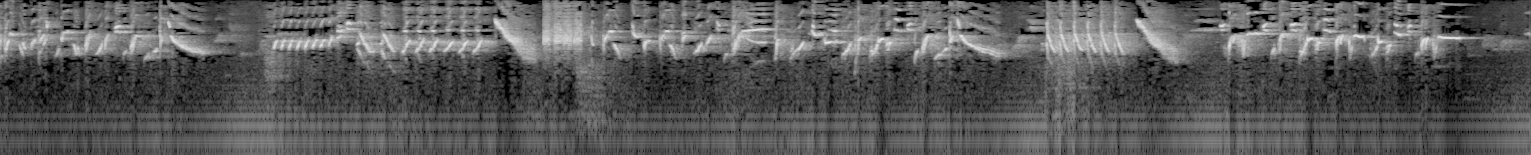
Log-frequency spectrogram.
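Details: Wild-caught European goldfinch, newly trapped, gives an extended, nearly unbroken song of rapid twittering, tinkling trills and harsher buzzy bursts, with brief pauses. A steady low hum runs throughout.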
